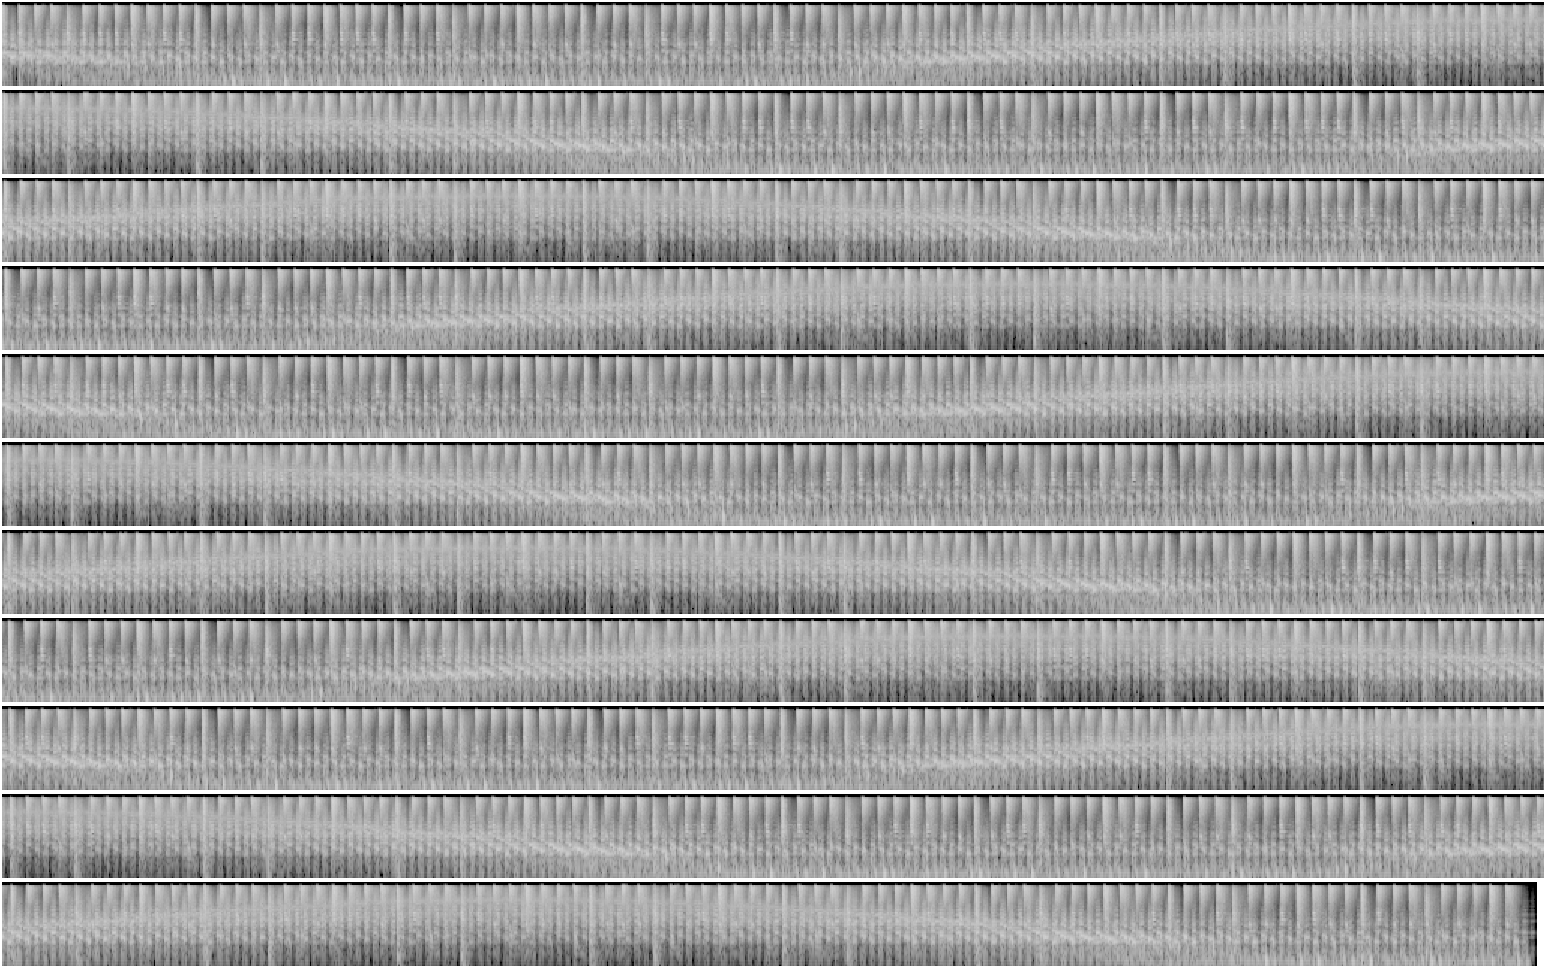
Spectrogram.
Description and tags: insect city
Good background sound for insect video. I made it in fruity loops
background, creeping, insects, song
